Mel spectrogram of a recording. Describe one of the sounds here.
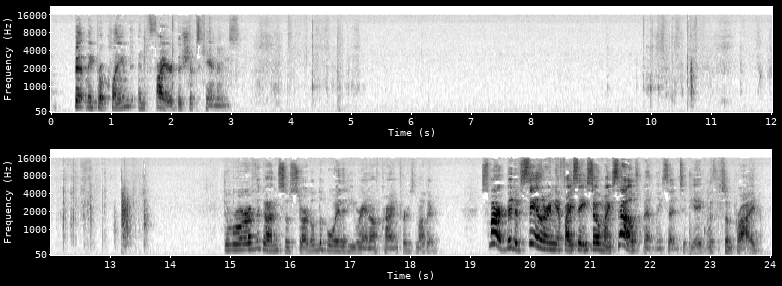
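A young woman reads aloud calmly and close by.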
